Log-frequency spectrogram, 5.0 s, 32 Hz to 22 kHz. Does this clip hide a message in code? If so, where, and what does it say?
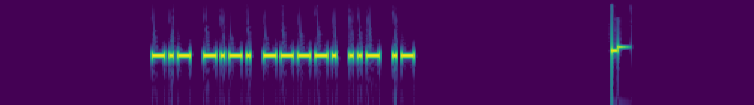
Yes: Morse code from 1.0 to 2.8 s, heard as a keyed tone, about 40 wpm, 700 Hz. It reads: KC9UA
